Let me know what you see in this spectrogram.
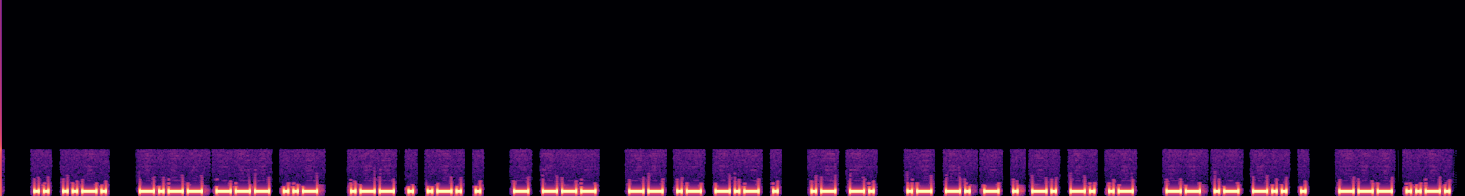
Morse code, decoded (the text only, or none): IF YOU WERE TO MAKE AN ANTENNA MADE OF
